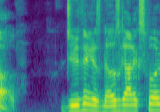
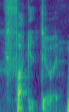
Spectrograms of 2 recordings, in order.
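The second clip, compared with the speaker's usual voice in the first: whisper; 15 dB quieter than usual. Real, not acted. Egging him on.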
